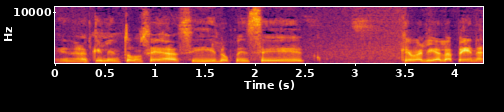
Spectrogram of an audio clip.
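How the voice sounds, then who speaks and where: Noticeable background noise is present. Over it, a woman talks at a very slow pace. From Venezuela, Maracay. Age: 60s. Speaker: anthropologist, retired professor. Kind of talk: interview testimony. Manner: halting.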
